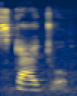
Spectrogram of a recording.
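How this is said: It is said with an American pronunciation. "the U S or the American way of saying it"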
